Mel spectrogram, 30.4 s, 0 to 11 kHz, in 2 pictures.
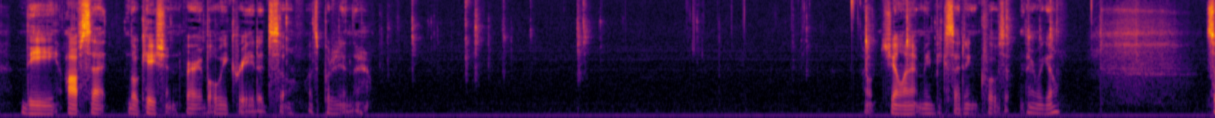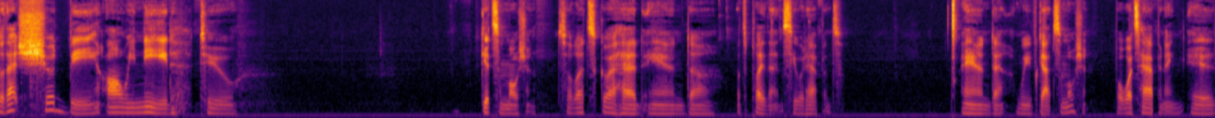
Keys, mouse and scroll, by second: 3.1-4.0 typing, 4.8 Tab, 5.8 shift+0, 7.2 Return, 10.8 BackSpace, 12.5 shift+0, 24.2 click, 24.8 click.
